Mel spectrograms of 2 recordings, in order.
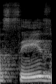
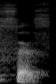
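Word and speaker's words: says: सो the postmortem report सेज, इसकी pronunciation पर ध्यान रखना, सेज नहीं होता है, बहुत से लोग सेज बोलते हैं, सेज नहीं है, दिस इज सेज।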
